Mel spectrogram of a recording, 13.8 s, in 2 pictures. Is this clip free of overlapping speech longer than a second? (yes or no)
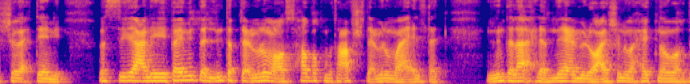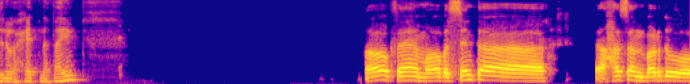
yes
